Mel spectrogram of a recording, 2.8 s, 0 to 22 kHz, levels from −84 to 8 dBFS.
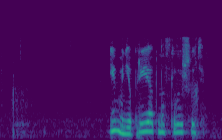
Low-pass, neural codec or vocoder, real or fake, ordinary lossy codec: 7.2 kHz; vocoder, 22.05 kHz, 80 mel bands, HiFi-GAN; fake; Opus, 64 kbps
